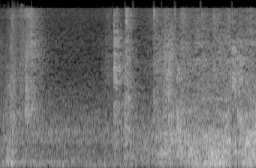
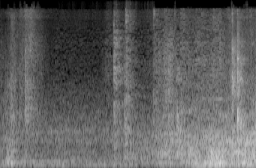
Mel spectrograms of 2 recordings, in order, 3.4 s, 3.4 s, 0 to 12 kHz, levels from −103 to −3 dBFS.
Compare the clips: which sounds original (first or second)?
second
